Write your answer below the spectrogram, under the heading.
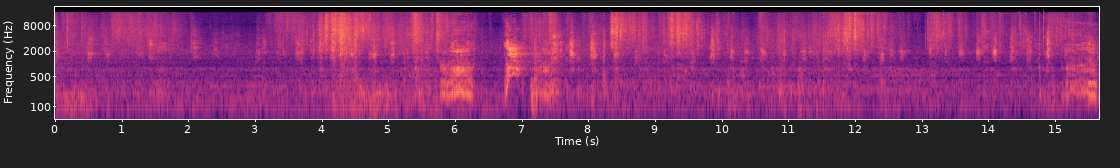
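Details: Two Jack Russell Terriers, Jasper and Jaclyn, about four and a half years old, running and play fighting with intense energy in Lenexa, Kansas, on 16 January 2012; scuffling, noisy huffs and bursts of breath rise and fall, with a brief loud flurry midway.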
